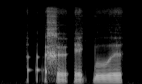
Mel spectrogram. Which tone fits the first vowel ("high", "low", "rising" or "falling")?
high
